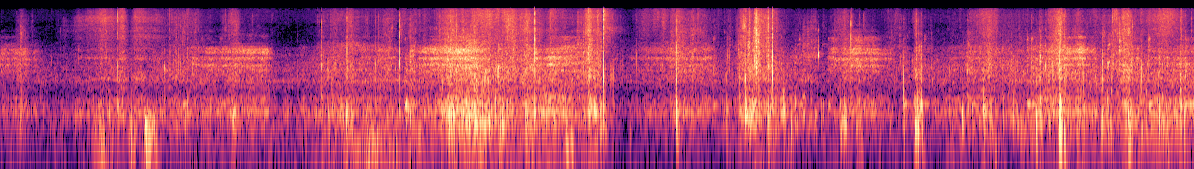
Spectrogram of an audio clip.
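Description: Twigs snap underfoot now and then.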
